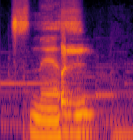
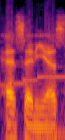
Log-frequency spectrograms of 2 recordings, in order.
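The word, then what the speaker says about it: SNES: SN but now you that's how the acronym was is pronounced the SN yeah yeah yeah but like no I know that everyone just say yeah I'm so used to everyone saying s NES like there is there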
